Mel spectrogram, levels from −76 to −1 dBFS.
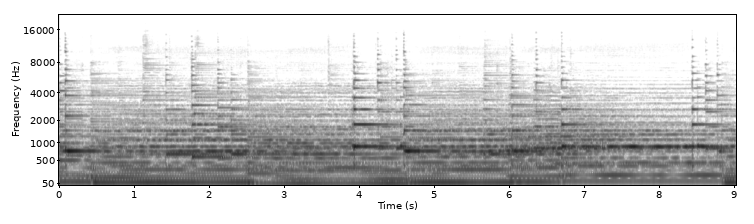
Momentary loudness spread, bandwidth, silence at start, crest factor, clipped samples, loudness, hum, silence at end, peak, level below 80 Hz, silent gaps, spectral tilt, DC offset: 6 LU; 15 kHz; 0 s; 16 dB; under 0.1%; -19 LUFS; none; 0 s; -2 dBFS; -30 dBFS; none; -5.5 dB/octave; under 0.1%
